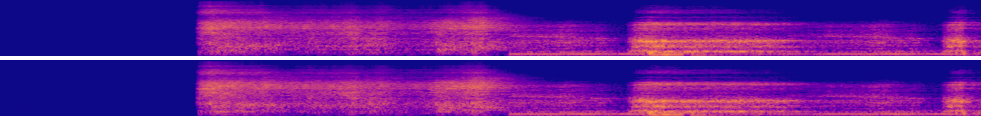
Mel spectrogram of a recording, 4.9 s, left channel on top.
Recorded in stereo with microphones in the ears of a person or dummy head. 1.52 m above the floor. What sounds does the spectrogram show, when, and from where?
1.0 s a zipper: 20° right (ahead or behind), 5.5 m
2.5 s breathing: 10° left (ahead or behind), 0.8 m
